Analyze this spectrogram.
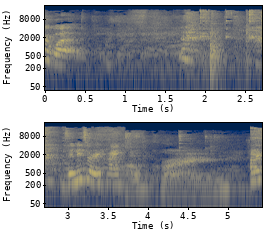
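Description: Young women laugh close by.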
